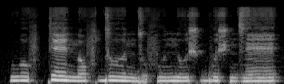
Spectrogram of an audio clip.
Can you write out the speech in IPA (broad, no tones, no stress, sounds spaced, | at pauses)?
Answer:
w o f k ɛ n ɔ f d ʊː n d o̰ f u n u ʃ b o ʃ n z ɛ̃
